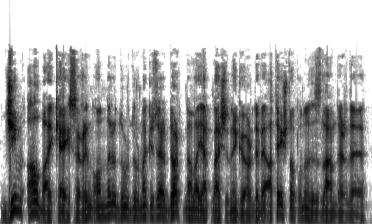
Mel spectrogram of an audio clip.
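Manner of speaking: plain reading voice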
